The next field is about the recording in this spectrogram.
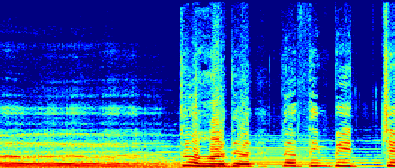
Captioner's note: sob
